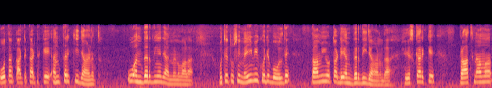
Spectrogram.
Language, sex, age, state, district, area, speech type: Punjabi, male, 18-30, Punjab, Gurdaspur, rural, spontaneous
